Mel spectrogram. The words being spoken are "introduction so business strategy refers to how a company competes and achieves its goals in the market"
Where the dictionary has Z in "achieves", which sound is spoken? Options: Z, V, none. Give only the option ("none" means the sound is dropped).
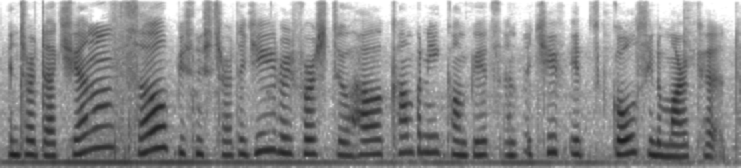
none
